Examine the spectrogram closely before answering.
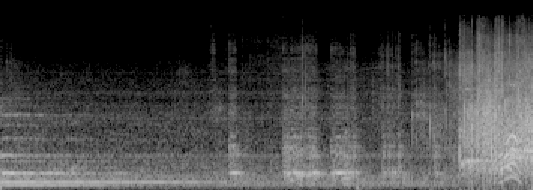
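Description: A violin plays a slow, sustained melody.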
